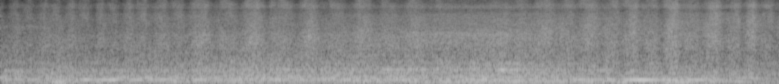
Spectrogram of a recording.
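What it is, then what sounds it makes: Wool pile rug being scrubbed. A small red patterned wool pile rug, soaked and foamy on a tile floor, is scrubbed back and forth with a red plastic hand brush while a gloved hand holds it down. The sound is a steady, continuous wet rubbing and swishing with repeated brush strokes over a low background hum, and it keeps a fairly even level for the whole clip.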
